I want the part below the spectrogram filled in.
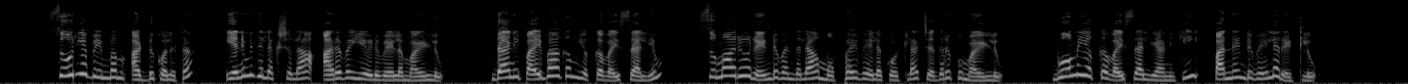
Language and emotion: Telugu, neutral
